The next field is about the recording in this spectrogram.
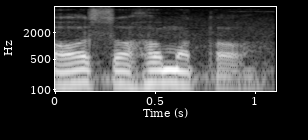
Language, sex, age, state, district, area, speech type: Odia, male, 18-30, Odisha, Balangir, urban, read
